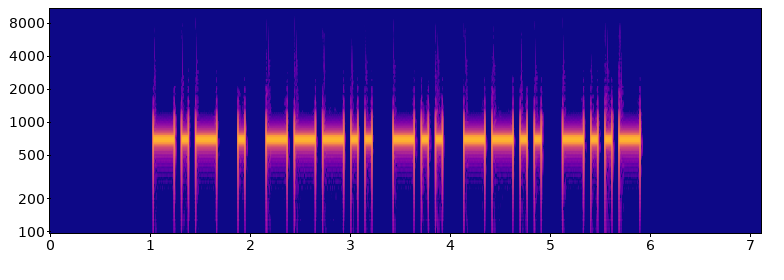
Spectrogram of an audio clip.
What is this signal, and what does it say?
Morse code, heard as a keyed tone, about 17 wpm, 700 Hz. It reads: KE8DZX
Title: USA Call Signs - 6 Characters - Repeated 3x - 17wpm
